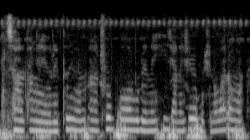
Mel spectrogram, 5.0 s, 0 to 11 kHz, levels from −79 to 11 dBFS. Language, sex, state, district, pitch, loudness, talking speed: Chakma, female, Tripura, Dhalai, 225 Hz, -18 LUFS, 155 wpm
